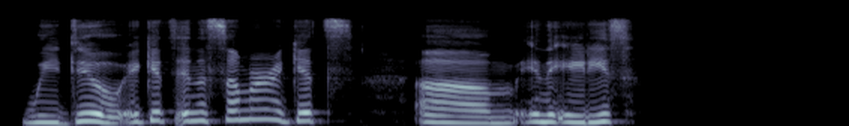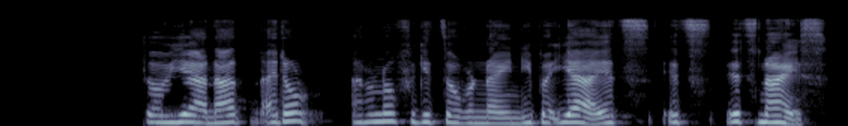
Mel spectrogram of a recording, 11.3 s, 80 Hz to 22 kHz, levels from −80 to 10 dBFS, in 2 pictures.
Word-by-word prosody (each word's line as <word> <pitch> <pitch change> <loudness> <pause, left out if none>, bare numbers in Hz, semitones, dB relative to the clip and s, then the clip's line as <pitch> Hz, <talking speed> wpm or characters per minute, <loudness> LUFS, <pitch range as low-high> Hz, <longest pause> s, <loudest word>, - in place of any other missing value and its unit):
We 210 0 -1
do. 235 +2 +5
It 230 0 -2
gets 265 +3 -2
in 250 +1 +2
the 260 - -1
summer, 290 +4 +2
it 260 -6 -3
gets, 255 +1 +1 0.4
um, 195 -3 +2
in 230 0 +1
the 225 - +2
80s. 230 +4 +1 2.4
Though, 215 -1 -3
yeah, 210 -1 +2
not 200 +3 0
I 245 -3 -4
don't 245 0 0 0.2
I 210 - -7
don't 230 +2 -2
know 245 - +1
if 235 -1 -11
it 225 - -5
gets 225 0 -5
over 190 -3 -4
90, 180 +1 -4
but, - - -5
yeah, 215 -2 +4
it's 200 +5 -3
it's 220 0 -5
it's 235 -1 0
nice. 215 -1 +2
220 Hz, 170 wpm, -24 LUFS, 205-240 Hz, 2.4 s, do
